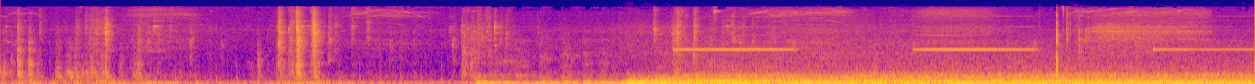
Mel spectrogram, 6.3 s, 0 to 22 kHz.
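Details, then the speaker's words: Toyota Tundra cold start in freezing weather after sitting untouched 11 days: short crank, maybe a slight starter hesitation at the very beginning, catches at once and settles into a smooth steady idle over a door chime; normal healthy cold start. "Sounds good. No hesitation or anything. Maybe a little bit on the starter in the very beginning."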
